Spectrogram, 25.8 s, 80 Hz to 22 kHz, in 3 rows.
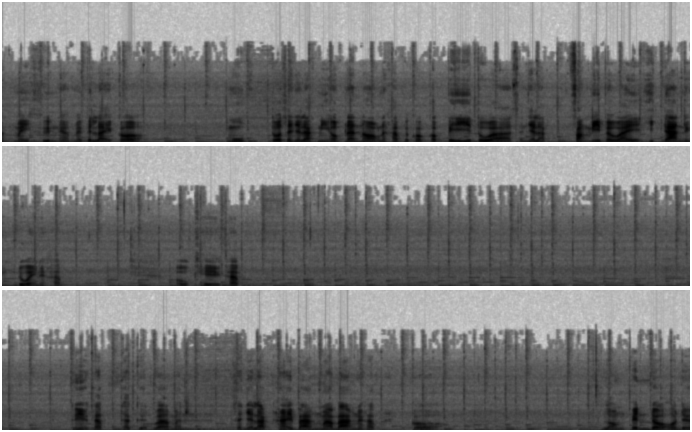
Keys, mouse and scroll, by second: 0.7 middle click, 0.9 Escape, 1.0 scroll up 1, 1.4 click, 1.7 double click, 2.0 middle click, 2.6 space, 3.1 click, 4.2 Escape, 4.6 click, 5.0 double click, 5.3 scroll down 1, 6.6 space, 7.1 click, 7.3 scroll down 1, 7.5 middle click, 8.2-9.3 scroll up 1, 9.3 click, 9.5 Escape, 10.4 click, 11.6 scroll down 1, 11.7 middle click, 12.2-12.5 scroll up 1, 12.6 Escape, 13.8 space, 14.3-14.7 scroll down 1, 14.9 middle click, 15.3 Escape, 15.7 scroll up 1, 16.2 middle click, 17.4 click, 17.7 double click, 18.2 click, 18.5 double click, 18.7 scroll down 1, 19.1 middle click, 19.6 click, 20.1 double click, 21.3 right click, 25.4 click.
